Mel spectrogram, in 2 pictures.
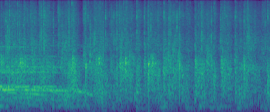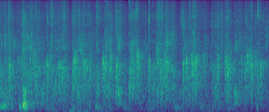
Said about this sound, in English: Let's have a round of applause for the noodle set.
